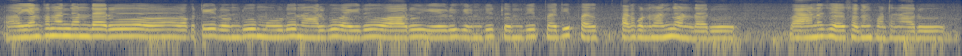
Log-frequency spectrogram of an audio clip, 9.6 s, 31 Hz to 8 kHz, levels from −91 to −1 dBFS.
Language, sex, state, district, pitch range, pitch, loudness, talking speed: Telugu, male, Andhra Pradesh, Guntur, 195-215 Hz, 205 Hz, -19 LUFS, 125 wpm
